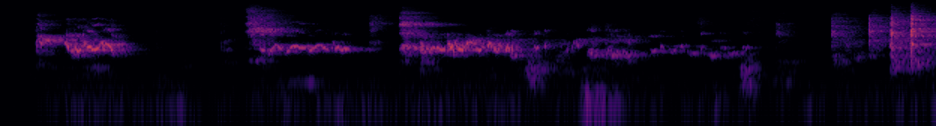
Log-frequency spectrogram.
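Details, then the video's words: Quieter lovebird chirping from tame pet birds: short, lower whistled chirps and wavering notes in several phrases separated by short silences. "Love birds Sounds | lovebirds chirping sounds| parrot beautiful sounds"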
